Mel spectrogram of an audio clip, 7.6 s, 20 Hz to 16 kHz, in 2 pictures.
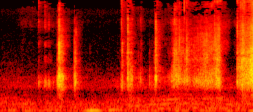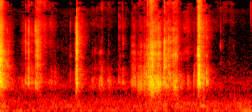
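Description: Thin 3D-printed plastic puzzle pieces being handled and slotted together: faint, irregular clicks and short scratchy scrapes of plastic on plastic.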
